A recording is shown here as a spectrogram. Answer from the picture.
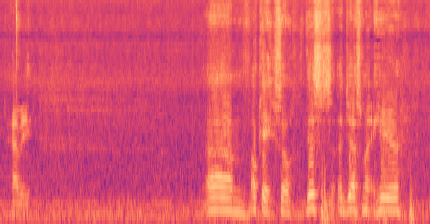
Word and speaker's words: Abbe: I know in German I think it's pronounced more like Abe, but this is America, so I'm saying Abbey.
